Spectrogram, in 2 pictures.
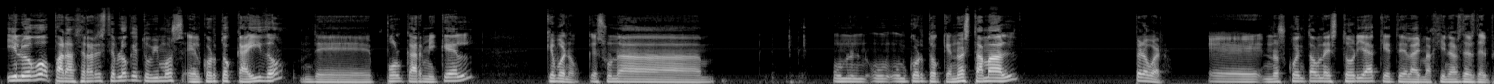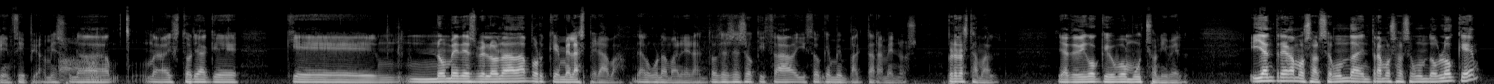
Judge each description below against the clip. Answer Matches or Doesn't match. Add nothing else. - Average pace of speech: Matches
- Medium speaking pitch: Doesn't match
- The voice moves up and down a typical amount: Matches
